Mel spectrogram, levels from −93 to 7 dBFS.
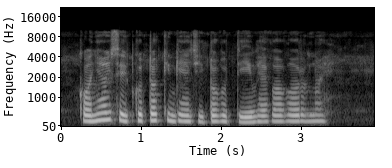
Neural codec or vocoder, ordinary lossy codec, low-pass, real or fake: autoencoder, 22.05 kHz, a latent of 192 numbers a frame, VITS, trained on one speaker; Opus, 32 kbps; 9.9 kHz; fake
